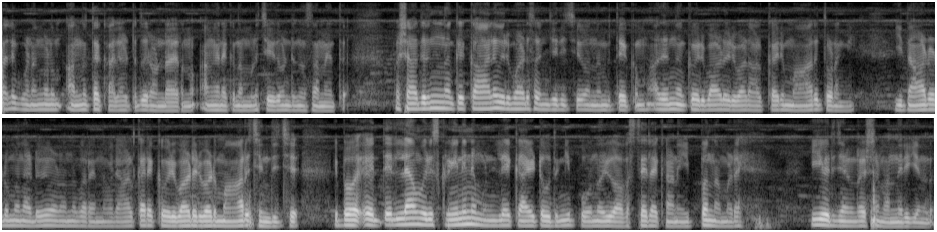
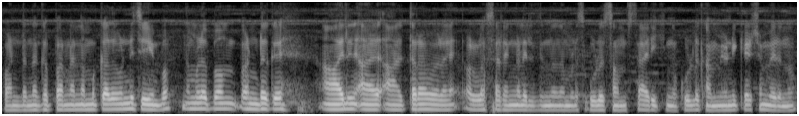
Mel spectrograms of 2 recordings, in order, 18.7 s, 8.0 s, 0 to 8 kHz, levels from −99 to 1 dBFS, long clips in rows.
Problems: constant background noise, low volume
